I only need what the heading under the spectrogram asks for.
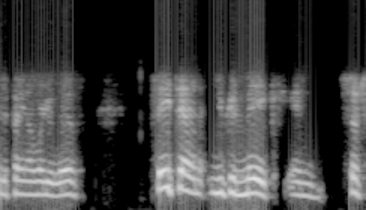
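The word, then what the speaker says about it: seitan: and I wanted to mention when we say Satan it's spelled s eii t an for people listening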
